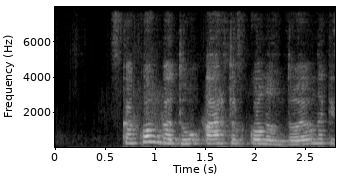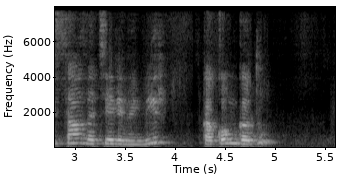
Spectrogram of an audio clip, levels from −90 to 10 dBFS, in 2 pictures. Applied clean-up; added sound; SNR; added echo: neural separator model SepFormer DNS4.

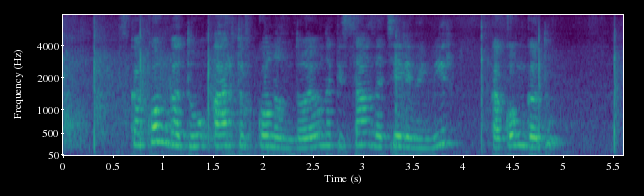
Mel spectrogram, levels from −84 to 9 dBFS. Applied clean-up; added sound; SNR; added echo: none; Gunshot, gunfire; 14 dB; reverberation time 0.3 s.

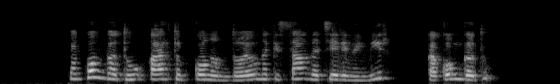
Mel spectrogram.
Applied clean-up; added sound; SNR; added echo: neural mask model DeepFilterNet 3.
